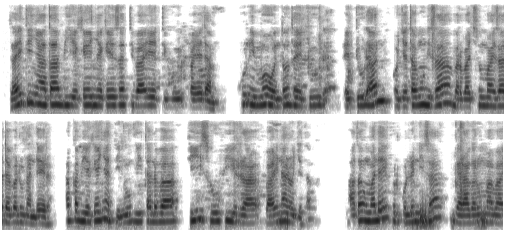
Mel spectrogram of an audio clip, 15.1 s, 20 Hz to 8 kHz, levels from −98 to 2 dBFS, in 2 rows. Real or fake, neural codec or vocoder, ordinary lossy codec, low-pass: fake; vocoder, 44.1 kHz, 128 mel bands every 512 samples, BigVGAN v2; AAC, 48 kbps; 7.2 kHz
